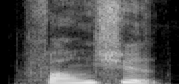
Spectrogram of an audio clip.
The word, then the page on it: 防汛: fáng xùn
